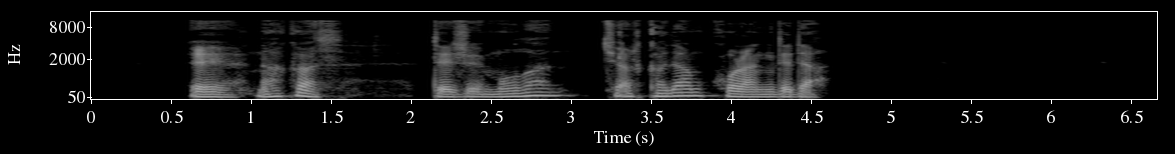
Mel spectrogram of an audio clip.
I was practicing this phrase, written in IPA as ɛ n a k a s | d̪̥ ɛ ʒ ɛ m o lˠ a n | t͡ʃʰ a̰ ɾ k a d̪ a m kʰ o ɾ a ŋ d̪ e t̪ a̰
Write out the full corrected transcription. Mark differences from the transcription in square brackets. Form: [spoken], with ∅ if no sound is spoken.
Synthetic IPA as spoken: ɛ n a k a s | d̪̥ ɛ ʒ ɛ m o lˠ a n | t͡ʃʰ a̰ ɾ k a d̪ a m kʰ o ɾ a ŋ d̪ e [d̪] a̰

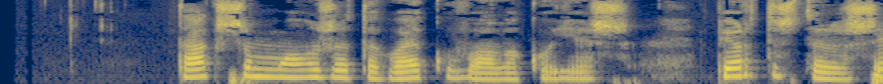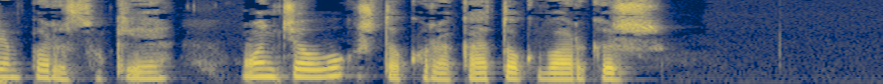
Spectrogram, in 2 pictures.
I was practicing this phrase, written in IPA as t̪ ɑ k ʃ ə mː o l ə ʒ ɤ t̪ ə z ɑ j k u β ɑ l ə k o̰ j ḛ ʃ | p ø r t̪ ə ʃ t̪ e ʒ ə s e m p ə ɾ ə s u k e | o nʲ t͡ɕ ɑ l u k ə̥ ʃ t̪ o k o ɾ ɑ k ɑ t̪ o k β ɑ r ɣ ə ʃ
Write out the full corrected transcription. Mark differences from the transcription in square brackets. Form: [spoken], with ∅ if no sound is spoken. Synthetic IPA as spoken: t̪ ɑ k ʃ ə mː o l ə ʒ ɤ t̪ ə [ɣ] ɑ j k u β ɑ l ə k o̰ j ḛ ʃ | p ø r t̪ ə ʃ t̪ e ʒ ə [ʃ] e m p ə ɾ ə s u k e | o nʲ t͡ɕ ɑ l u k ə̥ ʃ t̪ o k o ɾ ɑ k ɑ t̪ o k β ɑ r ɣ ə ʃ

